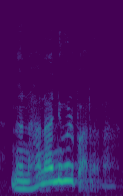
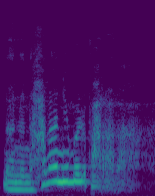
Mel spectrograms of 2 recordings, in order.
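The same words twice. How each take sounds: First: 하나님을 stressed, ending in a rise; 하나님을 stressed, rising at the end. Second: 하나님을 leaned on, falling end; 하나님을 stressed with a falling close. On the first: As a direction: lift the close after 하나님을. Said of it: "repeated exhortation". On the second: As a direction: press 하나님을 down firmly. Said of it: "quoted exhortation repeated". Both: Shown as a demonstration.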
